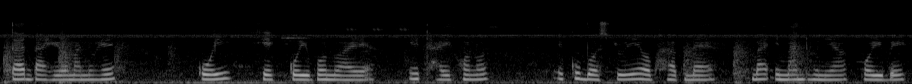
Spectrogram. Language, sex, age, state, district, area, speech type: Assamese, female, 18-30, Assam, Majuli, urban, spontaneous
